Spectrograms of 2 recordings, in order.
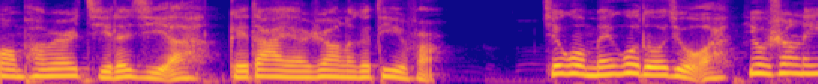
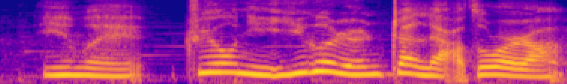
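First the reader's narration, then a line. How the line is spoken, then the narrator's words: Old man sighing. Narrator (Chinese): 大爷叹了口气啊，说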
